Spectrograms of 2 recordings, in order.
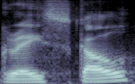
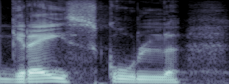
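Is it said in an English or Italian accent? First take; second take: English; Italian. First: The name is said with English pronunciation. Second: The name is said with Italian pronunciation. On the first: The speaker calls it right. "it's Gray Skull, right?" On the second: The speaker calls it wrong. "they didn't pronounce right. ... sounds like a ... school rather than a skull"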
